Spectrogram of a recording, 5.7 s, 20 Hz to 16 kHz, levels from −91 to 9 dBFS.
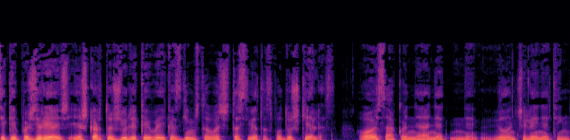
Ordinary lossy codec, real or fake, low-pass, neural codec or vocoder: MP3, 48 kbps; real; 14.4 kHz; none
